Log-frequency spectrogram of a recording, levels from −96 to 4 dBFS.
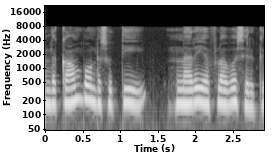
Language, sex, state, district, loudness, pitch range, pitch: Tamil, male, Tamil Nadu, Nilgiris, -14 LUFS, 170-185 Hz, 175 Hz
